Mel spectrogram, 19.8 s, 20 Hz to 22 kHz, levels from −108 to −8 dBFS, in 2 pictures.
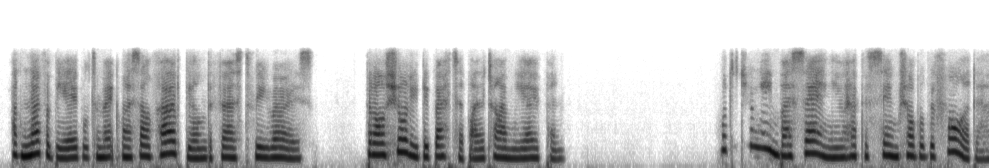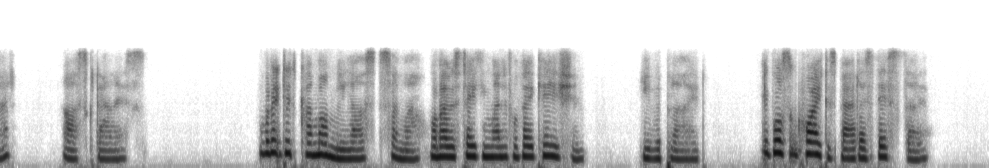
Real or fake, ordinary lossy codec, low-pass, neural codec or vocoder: fake; Opus, 32 kbps; 7.2 kHz; codec, 16 kHz, 2 kbps, FreqCodec, smaller model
